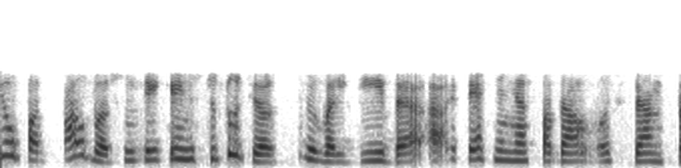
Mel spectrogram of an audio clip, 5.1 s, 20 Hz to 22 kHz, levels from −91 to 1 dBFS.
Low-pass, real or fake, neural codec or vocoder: 3.6 kHz; fake; vocoder, 22.05 kHz, 80 mel bands, HiFi-GAN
